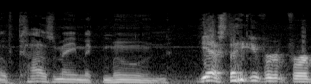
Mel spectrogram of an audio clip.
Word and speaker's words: Cosme McMoon: Character with the unlikely name of Cosme McMoon. Yes, thank you for pronouncing his name properly.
